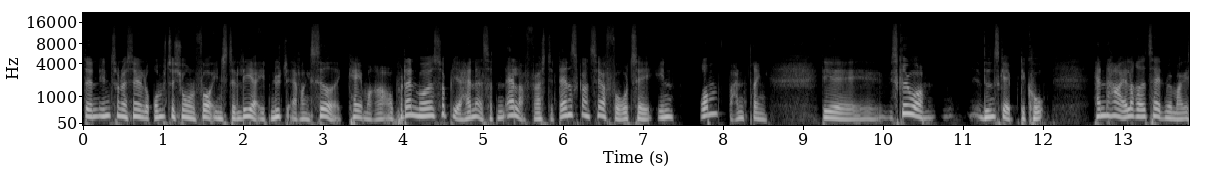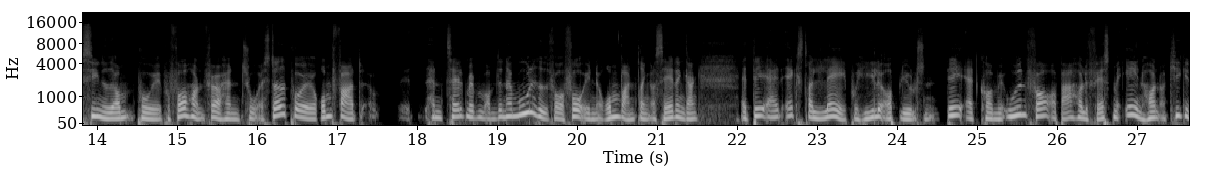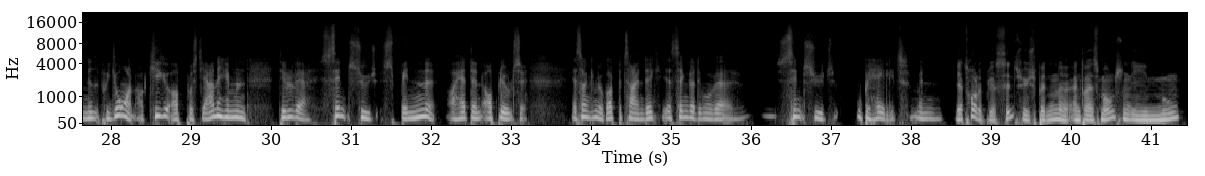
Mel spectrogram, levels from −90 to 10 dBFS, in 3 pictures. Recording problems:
muffled; very; fading above 3 kHz

